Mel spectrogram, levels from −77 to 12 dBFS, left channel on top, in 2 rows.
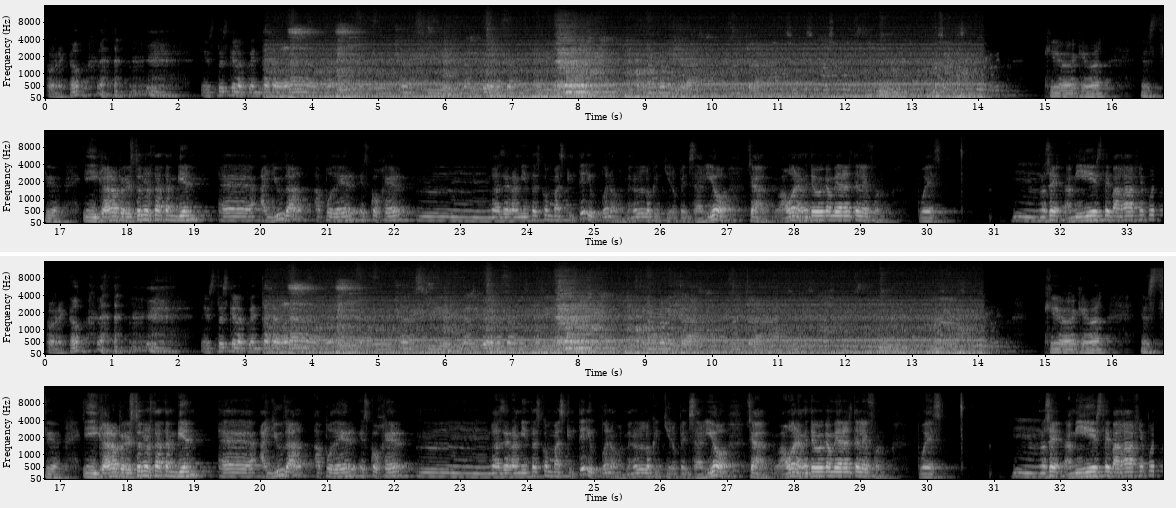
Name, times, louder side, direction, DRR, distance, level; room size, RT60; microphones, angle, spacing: voice 1, 0.0-2.0 2.3-11.4 13.1-13.7 15.0-15.9 16.4-19.1 19.4-29.4 29.9-30.2 31.3-33.4, right 2 dB, 45° right, 1.8 m, -26 dB
sound 1, 3.3-14.1, equal, ahead, 4.1 m, -27 dB
voice 2, 10.8-14.5, left 1 dB, 70° left, 4.5 m, -42 dB
26.5 x 24.5 x 9.1 m
head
